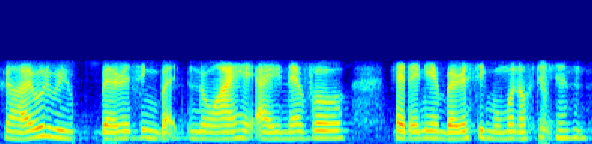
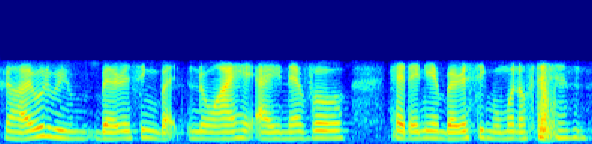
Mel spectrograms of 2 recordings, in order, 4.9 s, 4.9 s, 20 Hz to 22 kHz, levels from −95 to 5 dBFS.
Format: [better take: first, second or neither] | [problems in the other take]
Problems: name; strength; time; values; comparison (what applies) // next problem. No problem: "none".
second | noise reduction (neural separator model SepFormer DNS4)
